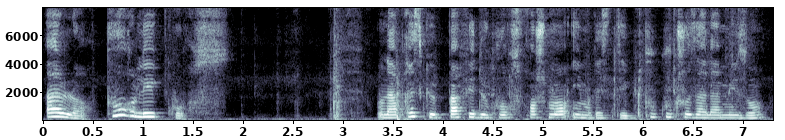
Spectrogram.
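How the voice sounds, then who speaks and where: A woman's voice: mid-range voice, a little slow, a little mellow, a little hiss or hum. A woman, slightly stuffy from a cold, chatting casually while sorting her budget envelopes, with lots of hesitant fillers. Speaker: budgeting vlogger.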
